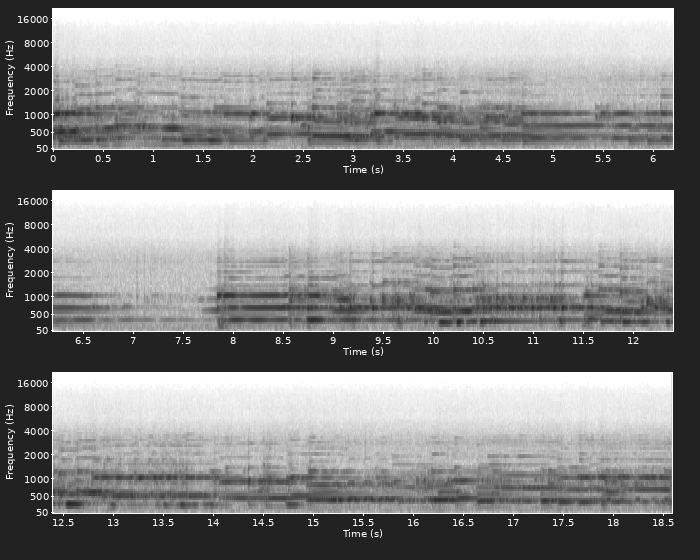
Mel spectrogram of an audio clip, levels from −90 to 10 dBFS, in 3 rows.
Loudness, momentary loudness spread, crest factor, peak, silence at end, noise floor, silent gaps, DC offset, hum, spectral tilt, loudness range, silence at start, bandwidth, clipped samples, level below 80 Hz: -18 LUFS; 9 LU; 16 dB; -2 dBFS; 0 s; -43 dBFS; none; under 0.1%; none; -7.5 dB/octave; 6 LU; 0 s; 6 kHz; under 0.1%; -66 dBFS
